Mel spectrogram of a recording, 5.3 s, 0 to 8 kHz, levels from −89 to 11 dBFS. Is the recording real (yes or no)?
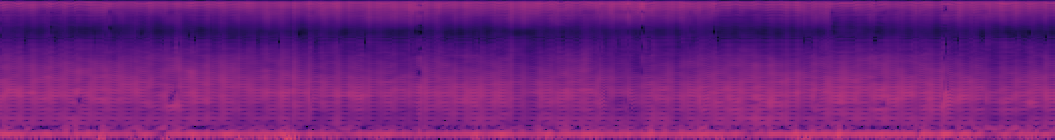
no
